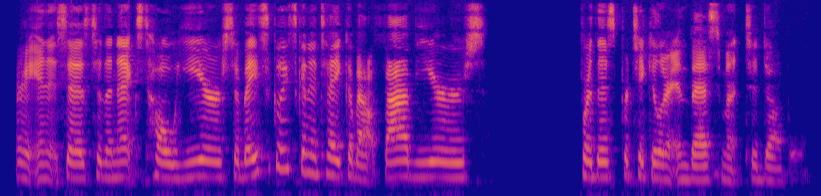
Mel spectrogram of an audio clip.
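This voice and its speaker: Speaking with an ordinary speaking voice, a woman keeps a moderate pace, a medium pitch and ordinary pitch variation. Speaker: math instructor. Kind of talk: lecture.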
